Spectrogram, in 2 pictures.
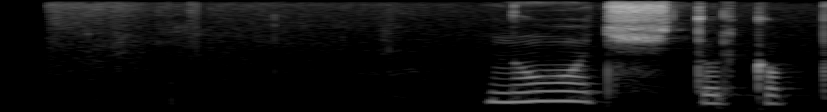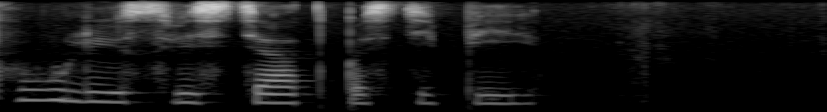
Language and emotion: Russian, neutral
